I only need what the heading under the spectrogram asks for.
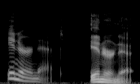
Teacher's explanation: In North American English, when a T follows an N inside a word, we almost always drop the T entirely to keep the cursive flow going. So we don't say internet, we say internet.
